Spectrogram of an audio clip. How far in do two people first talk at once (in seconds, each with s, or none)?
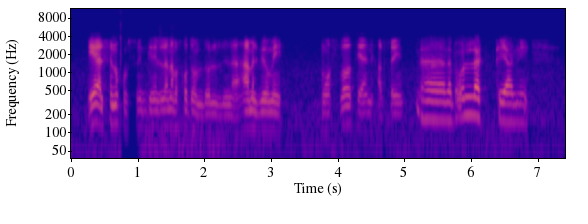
none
